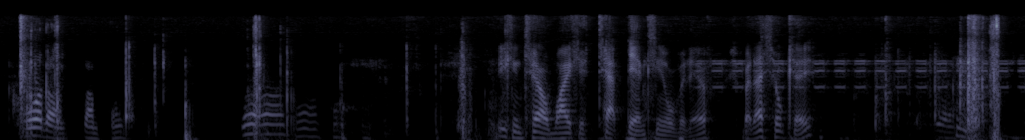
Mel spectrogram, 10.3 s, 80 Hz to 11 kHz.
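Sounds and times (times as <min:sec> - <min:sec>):
speech: 0:00.2 - 0:01.4, 0:02.4 - 0:03.8, 0:05.0 - 0:08.3, 0:09.4 - 0:10.0
telephone handset clunking and rattling as it is hung up: 0:08.6 - 0:10.2.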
